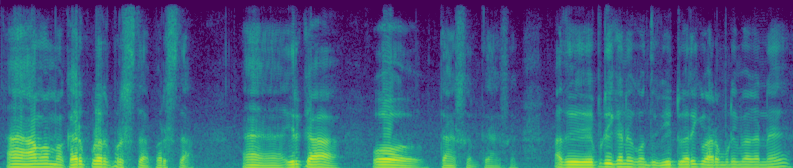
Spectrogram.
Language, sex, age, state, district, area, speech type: Tamil, male, 60+, Tamil Nadu, Erode, urban, spontaneous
